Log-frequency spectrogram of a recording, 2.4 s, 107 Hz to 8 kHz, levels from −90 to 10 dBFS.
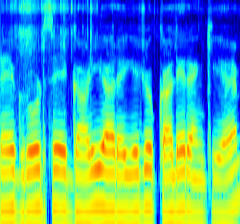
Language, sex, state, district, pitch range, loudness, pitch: Hindi, male, West Bengal, Dakshin Dinajpur, 140-150 Hz, -21 LUFS, 145 Hz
